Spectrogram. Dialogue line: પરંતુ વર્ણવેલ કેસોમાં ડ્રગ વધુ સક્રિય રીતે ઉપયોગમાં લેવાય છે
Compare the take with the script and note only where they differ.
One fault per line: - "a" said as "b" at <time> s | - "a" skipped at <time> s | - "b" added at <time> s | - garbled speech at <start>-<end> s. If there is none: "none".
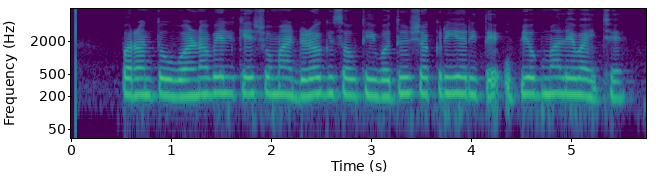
- "સૌથી" added at 2.6 s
